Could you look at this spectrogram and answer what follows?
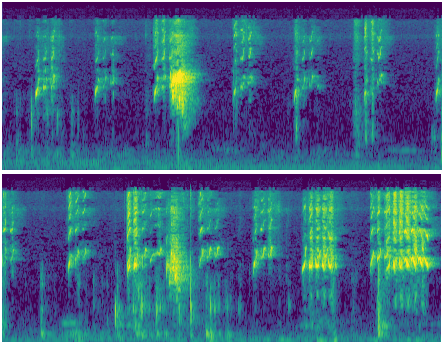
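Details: Newborn budgerigar chicks with their mother, which feeds them; soft, short high peeps spaced about half a second apart, one louder squeak early, then rising into longer, raspier begging cries toward the end.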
